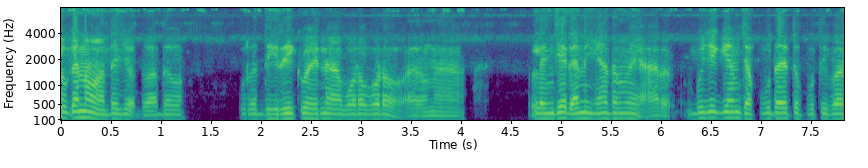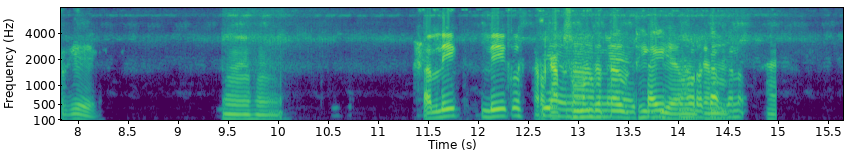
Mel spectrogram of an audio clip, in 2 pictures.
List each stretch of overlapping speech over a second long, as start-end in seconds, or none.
12.5-14.5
